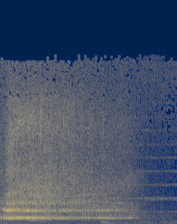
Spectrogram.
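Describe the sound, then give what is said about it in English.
A loud, sustained tire screech from a car braking suddenly on a street in Pyongyang late at night, a high squeal lasting over a second before quickly dying away, with no voices present. “Late one night, a car braked suddenly on the streets of Pyongyang.”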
